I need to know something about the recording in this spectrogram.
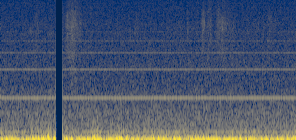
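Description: A pen scratches briefly on paper.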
